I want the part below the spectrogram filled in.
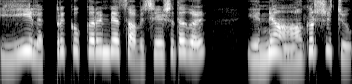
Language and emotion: Malayalam, surprised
